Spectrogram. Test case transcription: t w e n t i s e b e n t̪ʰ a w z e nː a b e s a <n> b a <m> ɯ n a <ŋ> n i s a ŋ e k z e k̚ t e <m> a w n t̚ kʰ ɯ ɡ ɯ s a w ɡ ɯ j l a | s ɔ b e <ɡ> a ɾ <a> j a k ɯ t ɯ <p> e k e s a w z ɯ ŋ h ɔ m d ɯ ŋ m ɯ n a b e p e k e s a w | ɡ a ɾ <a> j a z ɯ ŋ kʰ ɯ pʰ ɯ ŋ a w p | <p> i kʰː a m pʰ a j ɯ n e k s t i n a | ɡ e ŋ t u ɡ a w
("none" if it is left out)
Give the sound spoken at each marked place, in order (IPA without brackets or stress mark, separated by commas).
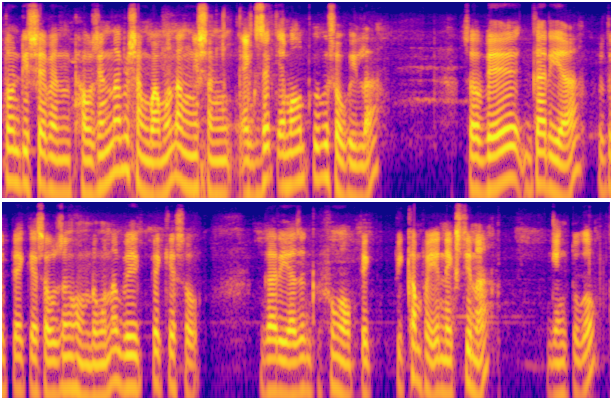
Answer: ŋ, m, ŋ, m, ɡ, i, p, i, p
